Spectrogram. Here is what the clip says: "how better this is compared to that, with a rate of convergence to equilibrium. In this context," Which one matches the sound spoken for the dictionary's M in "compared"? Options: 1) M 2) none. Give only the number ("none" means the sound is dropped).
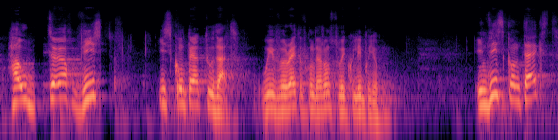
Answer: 1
